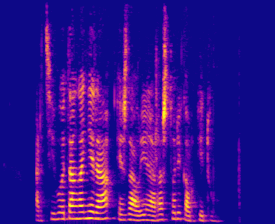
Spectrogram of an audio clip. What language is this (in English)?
Basque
